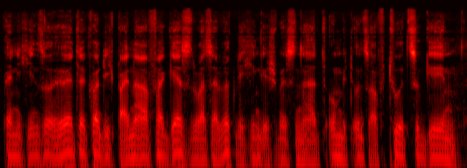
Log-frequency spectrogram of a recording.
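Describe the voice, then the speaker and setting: A very deep-voiced, brooding faith healer. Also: male voice, fairly even intonation, vocal fry, a little mellow, dry recording, clean studio sound, exaggerated voice. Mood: wry, reminiscing. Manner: brooding, confessional, deliberate with rhetorical repetition. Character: weary, self-doubting male faith healer, whisky-drinking travelling showman. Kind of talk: German radio play dramatic monologue.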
